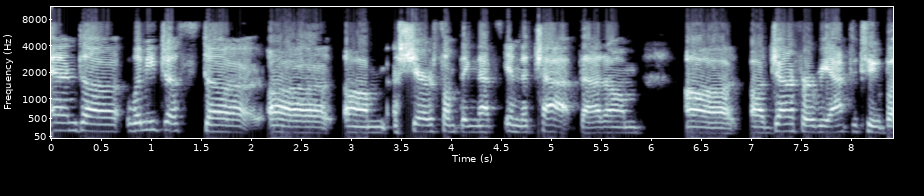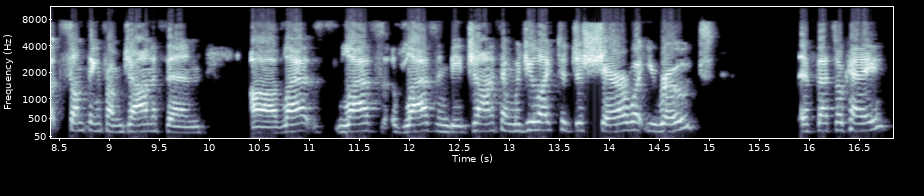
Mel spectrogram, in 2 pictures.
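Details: Adult webinar host who stutters, speaking with part-word and word repetitions and fillers: stuttering.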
